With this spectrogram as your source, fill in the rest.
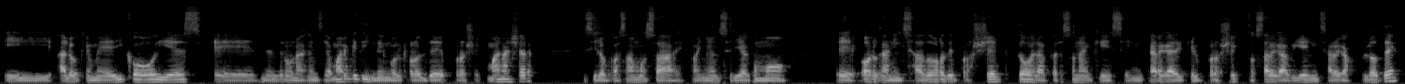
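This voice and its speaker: Young Argentine man, lowish voice. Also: normal speed. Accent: Rioplatense Argentine. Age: 20s. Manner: relaxed, thinks aloud with fillers and restarts. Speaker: guest marketing expert. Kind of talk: podcast interview.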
